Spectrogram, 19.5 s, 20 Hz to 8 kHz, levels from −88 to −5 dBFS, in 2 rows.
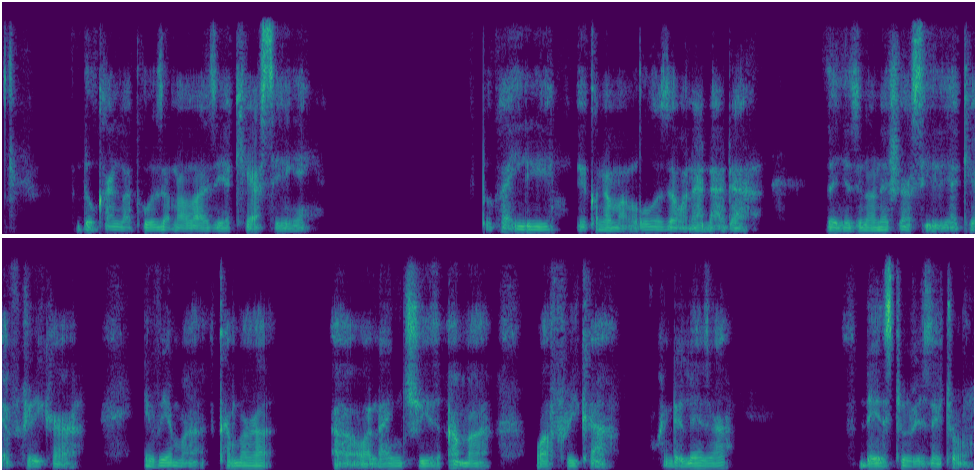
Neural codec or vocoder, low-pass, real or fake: codec, 16 kHz, 1.1 kbps, Voila-Tokenizer; 7.2 kHz; fake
